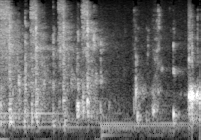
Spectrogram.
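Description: Light clicks and rustling as hair is handled and a hair grip is worked out to let down the next section, over soft background music holding steady tones.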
